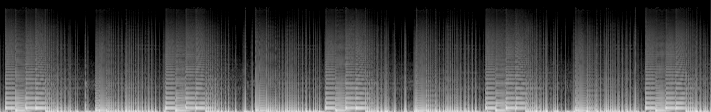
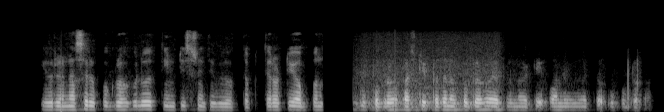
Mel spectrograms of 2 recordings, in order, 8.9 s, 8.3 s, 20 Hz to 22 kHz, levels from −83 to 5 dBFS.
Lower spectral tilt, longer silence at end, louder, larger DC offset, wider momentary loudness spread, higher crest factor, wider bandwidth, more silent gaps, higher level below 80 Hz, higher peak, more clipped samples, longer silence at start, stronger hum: first, -9 dB/octave vs -5.5 dB/octave; second, 0 s vs 0.2 s; first, -16 LUFS vs -25 LUFS; neither; second, 4 LU vs 12 LU; second, 12 dB vs 18 dB; about the same, 8 kHz vs 7.4 kHz; second, none vs 4.05-4.40 s; first, -16 dBFS vs -60 dBFS; first, 0 dBFS vs -8 dBFS; neither; second, 0 s vs 0.5 s; neither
